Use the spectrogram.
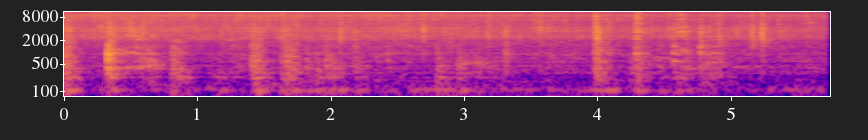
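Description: Onions frying in a pan with a little salt, stirred with a utensil, giving a steady sizzle broken by irregular scraping knocks, with no talking.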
